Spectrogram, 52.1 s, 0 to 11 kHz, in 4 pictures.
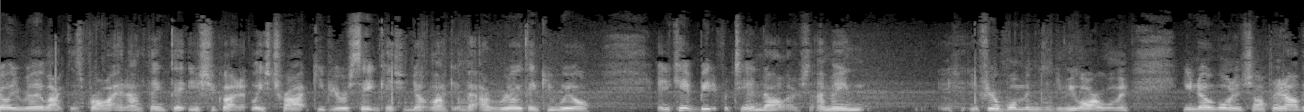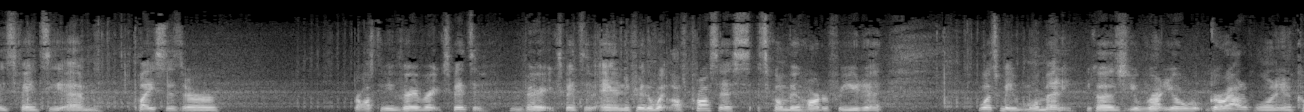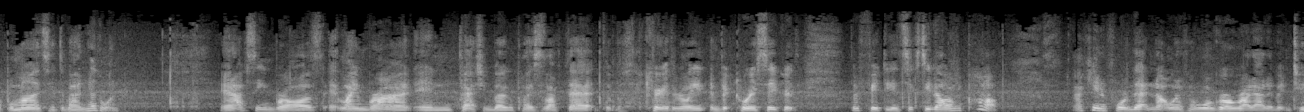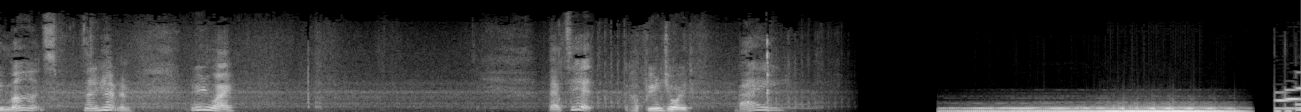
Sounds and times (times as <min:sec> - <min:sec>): Speech: 0:00.0 - 0:06.0, 0:06.6 - 0:08.7, 0:09.4 - 0:15.3, 0:16.6 - 0:21.9, 0:22.8 - 0:27.3, 0:28.3 - 0:36.1, 0:36.8 - 0:41.5, 0:44.6 - 0:47.0
Ambient music: 0:48.5 - 0:52.1.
